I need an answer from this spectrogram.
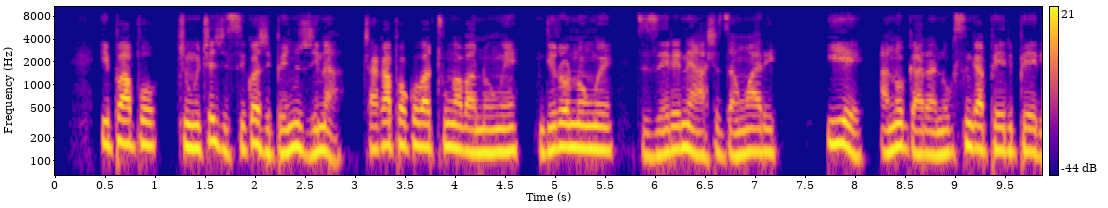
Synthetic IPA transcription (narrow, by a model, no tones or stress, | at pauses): ipaːpo̞ | t͡ʃimwe̞t͡ʃe̞ʐisikwaʐipe̞ɲuʐina | t͡ʃakapakuʋatumwaʋano̞mwe̞ | ndiɾo̞no̞mwe̞ | d͡zize̞ɾe̞ne̞ɦaʃed͡zamwaːɾiː | je̞ano̞ɡʱaɾano̞k̬u̥siŋɡape̞ɾipe̞ːri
